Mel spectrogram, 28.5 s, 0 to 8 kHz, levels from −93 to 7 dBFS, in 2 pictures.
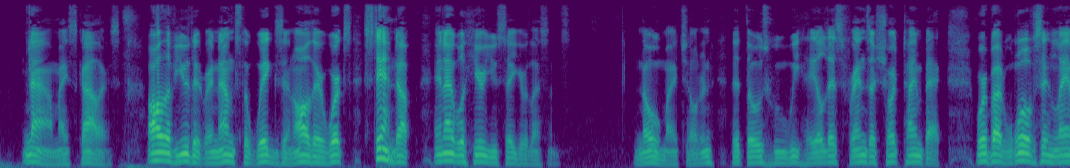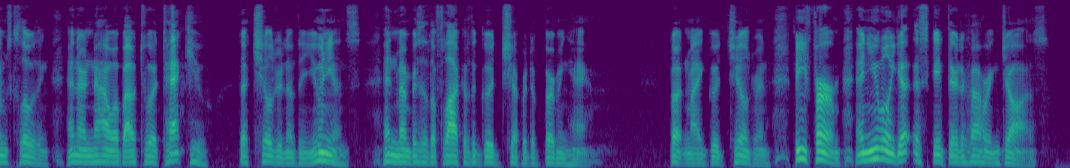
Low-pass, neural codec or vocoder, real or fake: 7.2 kHz; none; real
